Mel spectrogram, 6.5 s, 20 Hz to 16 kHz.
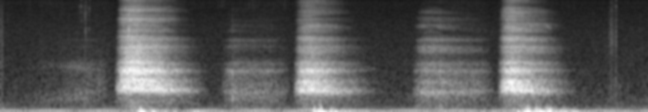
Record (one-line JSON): {"exhalation_length": "6.5 s", "exhalation_amplitude": 1151, "exhalation_signal_mean_std_ratio": 0.52, "survey_phase": "alpha (2021-03-01 to 2021-08-12)", "age": "18-44", "gender": "Female", "wearing_mask": "No", "symptom_cough_any": true, "symptom_headache": true, "symptom_onset": "4 days", "smoker_status": "Never smoked", "respiratory_condition_asthma": false, "respiratory_condition_other": false, "recruitment_source": "Test and Trace", "submission_delay": "2 days", "covid_test_result": "Positive", "covid_test_method": "RT-qPCR", "covid_ct_value": 23.9, "covid_ct_gene": "ORF1ab gene", "covid_ct_mean": 24.5, "covid_viral_load": "9300 copies/ml", "covid_viral_load_category": "Minimal viral load (< 10K copies/ml)"}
